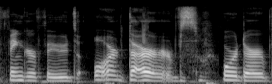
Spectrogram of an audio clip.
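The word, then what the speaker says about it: hors d'oeuvre: Gosh, I laugh a little bit anytime I see the word or derve because as a kid I used to think it was pronounced horse divorce.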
